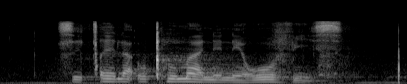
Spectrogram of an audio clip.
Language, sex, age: Zulu, male, 20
